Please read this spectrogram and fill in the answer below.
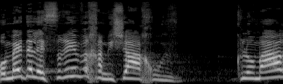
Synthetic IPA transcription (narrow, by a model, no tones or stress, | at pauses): ʔo̞me̞dalesʁimveχamiʃaːχuz | kloma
